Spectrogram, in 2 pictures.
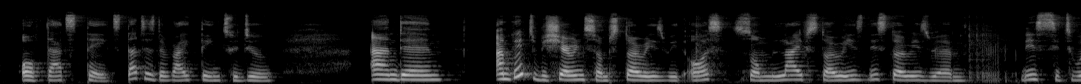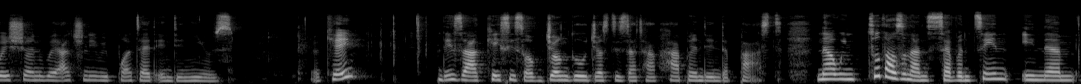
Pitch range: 190-230 Hz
